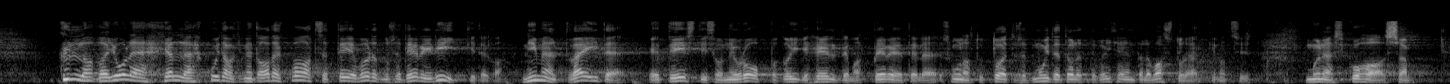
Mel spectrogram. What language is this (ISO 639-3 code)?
est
